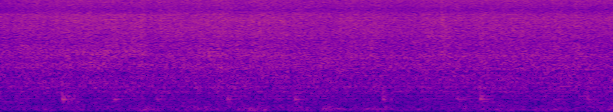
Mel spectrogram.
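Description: Grated carrot, about one and a half cups, sizzles in a pan with a steady, bright hiss, continuous and fairly loud with faint stirring taps underneath.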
